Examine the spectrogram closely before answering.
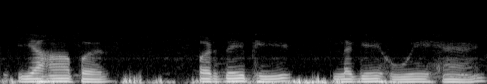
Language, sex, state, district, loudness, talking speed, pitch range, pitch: Hindi, male, Himachal Pradesh, Shimla, -15 LUFS, 85 wpm, 115-130 Hz, 125 Hz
